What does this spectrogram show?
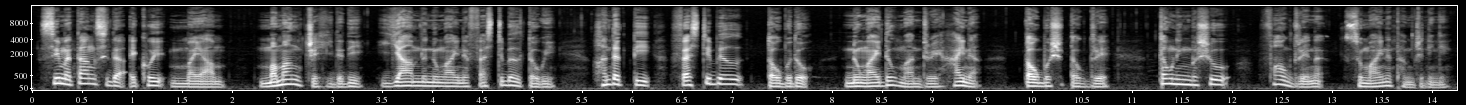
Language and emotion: Manipuri, neutral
